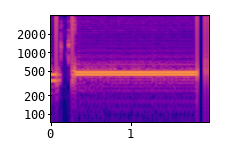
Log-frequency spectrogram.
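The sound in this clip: A steady telephone ringing tone plays during a call transfer: one long, even, continuous tone at moderate loudness, preceded by a few short clicks and bursts and cut off abruptly at the end.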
